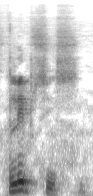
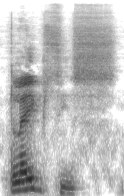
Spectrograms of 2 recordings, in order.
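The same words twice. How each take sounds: First: Tlipsis said briskly as one word, tlip-sis; spoken form. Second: Tleipsis, drawn out slowly as written, t-le-ip-sis; spelled-out form. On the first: Teacher giving the class the real pronunciation, plain. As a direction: give tlipsis its everyday pronunciation. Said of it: "es tleipsis". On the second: Teacher sounding out the written spelling for the class, slow. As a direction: read tleipsis letter by letter, slowly. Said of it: "que es tlipsis". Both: Shown as a demonstration.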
